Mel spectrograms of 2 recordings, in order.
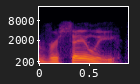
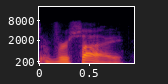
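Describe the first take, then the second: First: The name is pronounced the Anglicized way. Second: The name is pronounced the French way. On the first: This is how the locals say it. The speaker calls it wrong. "but they call it Versailles" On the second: This is the original pronunciation. The speaker calls it right. "You y'all know French. It's Versailles"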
